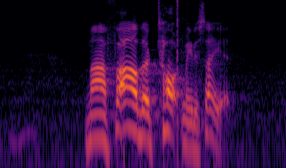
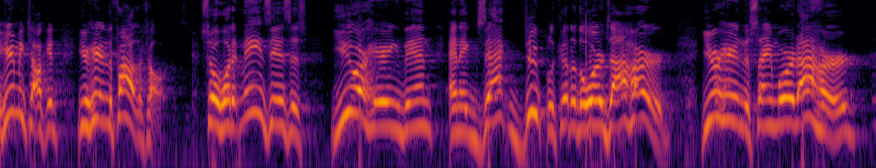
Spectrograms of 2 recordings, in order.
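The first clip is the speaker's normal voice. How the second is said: louder, driving, rising preacher cadence; full-force preaching; 6 semitones higher, 6 dB louder than usual. Real, not acted. Preacher to congregation, loud rising full-force preaching. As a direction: build the sermon to a loud peak.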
